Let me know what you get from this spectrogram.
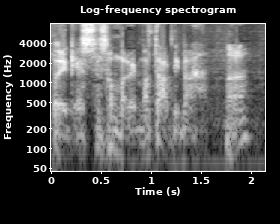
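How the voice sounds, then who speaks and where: An actor playing a grasping, middle-aged older brother who wheedles and exclaims in Filipino-accented radio drama style. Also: male voice, low-pitched, sing-song, fairly quick, gravelly, bright, forceful tone, a little hiss or hum, exaggerated voice. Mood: wheedling. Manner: exclamatory, pleading.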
